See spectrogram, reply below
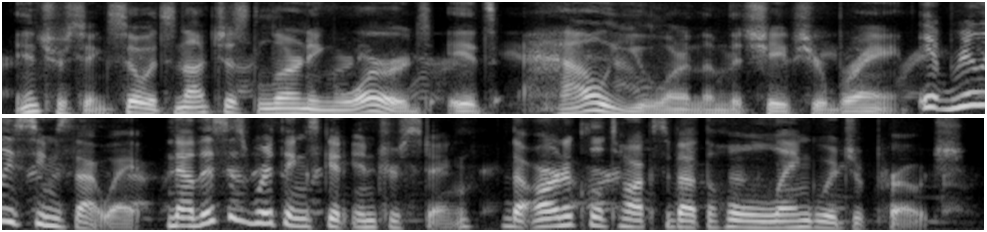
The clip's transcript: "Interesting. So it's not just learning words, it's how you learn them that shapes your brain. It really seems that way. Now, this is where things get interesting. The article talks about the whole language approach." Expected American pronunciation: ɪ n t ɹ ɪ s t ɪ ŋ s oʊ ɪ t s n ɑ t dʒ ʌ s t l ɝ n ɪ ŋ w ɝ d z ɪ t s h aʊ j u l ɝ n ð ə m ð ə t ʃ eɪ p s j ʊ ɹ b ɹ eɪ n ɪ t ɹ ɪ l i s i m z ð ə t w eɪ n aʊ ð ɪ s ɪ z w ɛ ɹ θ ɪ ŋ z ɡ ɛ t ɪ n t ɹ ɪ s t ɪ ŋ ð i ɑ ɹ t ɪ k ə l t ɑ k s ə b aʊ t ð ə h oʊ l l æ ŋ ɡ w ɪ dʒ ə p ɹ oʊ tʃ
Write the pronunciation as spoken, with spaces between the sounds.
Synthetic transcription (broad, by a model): ɪ n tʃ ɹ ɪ s t ɪ ŋ s oʊ ɪ t s n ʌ t dʒ ʌ s t l ɝ n ɪ ŋ w ɝ d z ɪ t s h aʊ j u l ɝ n ð ə m ð ə t ʃ eɪ p s j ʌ ɹ b ɹ eɪ n ɪ t ɹ ɪ l i s i m z ð ə t w eɪ n aʊ ð ɪ s ɪ z w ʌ ɹ θ ɪ ŋ z ɡ ɛ t ɪ n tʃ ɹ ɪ s t ɪ ŋ ð i ɑ ɹ t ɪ k l t ɑ k s ə b aʊ t ð ə h oʊ l l æ ŋ ɡ w ɪ dʒ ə p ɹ oʊ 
